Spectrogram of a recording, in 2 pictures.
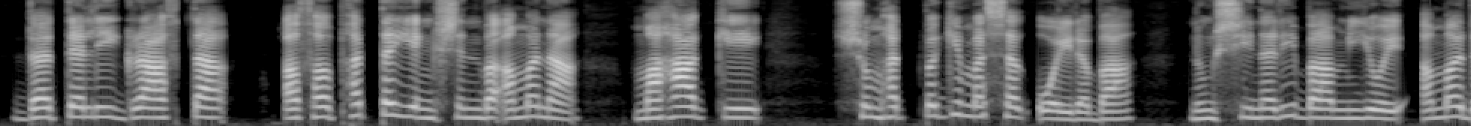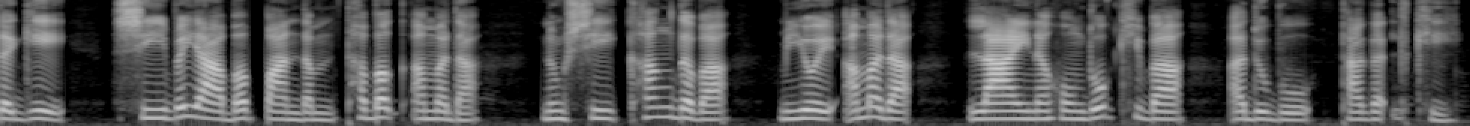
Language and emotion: Manipuri, neutral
